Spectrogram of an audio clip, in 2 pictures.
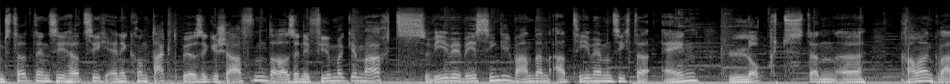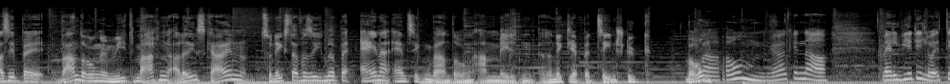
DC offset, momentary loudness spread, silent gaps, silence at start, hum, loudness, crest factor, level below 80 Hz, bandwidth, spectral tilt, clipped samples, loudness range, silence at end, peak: under 0.1%; 4 LU; none; 0 s; none; -19 LUFS; 14 dB; -28 dBFS; 15.5 kHz; -5.5 dB/octave; under 0.1%; 1 LU; 0 s; -4 dBFS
